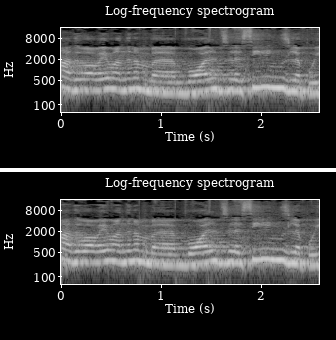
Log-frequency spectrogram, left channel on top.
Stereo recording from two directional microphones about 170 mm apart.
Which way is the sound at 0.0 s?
15° right (ahead or behind).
